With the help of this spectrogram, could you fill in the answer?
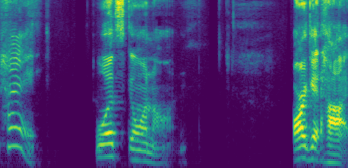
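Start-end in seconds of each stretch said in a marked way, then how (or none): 0.0-1.7 drowsy, sleepy, half-awake just-woke-up voice. Showing how they sound after waking from a nap: mock-sleepy voice. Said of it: "wake up from a nap and I'm still kind of feeling sleepy".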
